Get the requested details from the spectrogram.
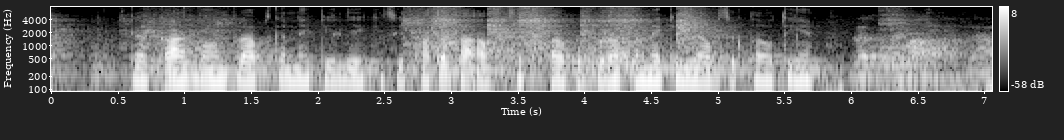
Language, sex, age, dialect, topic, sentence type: Hindi, male, 18-24, Marwari Dhudhari, banking, question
